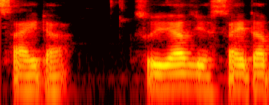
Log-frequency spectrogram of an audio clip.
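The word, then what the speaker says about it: CIDR: your CER blocks right C is actually an acronym we're also going to look at it in the slides today but pronounce cider so you have your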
